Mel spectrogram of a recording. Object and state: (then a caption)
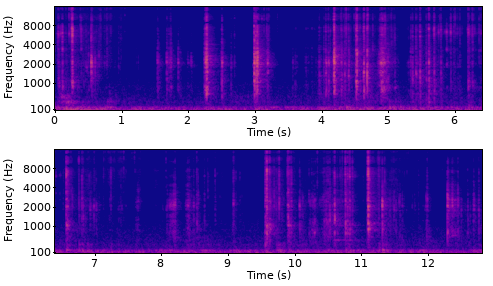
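Bar of soap being shaved. A palm-sized, solid translucent brown soap bar held in the hand is scraped and shaved with a metal utility knife blade. Dry, crackly scraping and crisp bright snaps come in bursts over a faint low hum, with each sharp cut dying away almost instantly.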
